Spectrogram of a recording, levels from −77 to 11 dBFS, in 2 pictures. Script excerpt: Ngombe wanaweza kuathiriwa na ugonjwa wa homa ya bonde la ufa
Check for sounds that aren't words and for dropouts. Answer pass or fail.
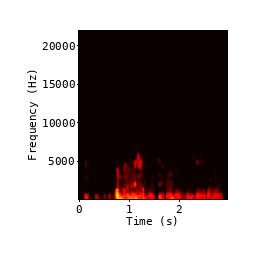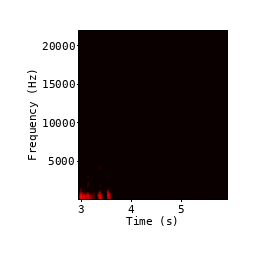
pass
